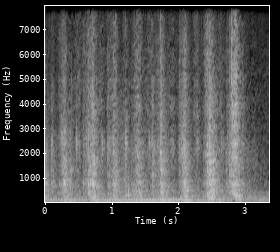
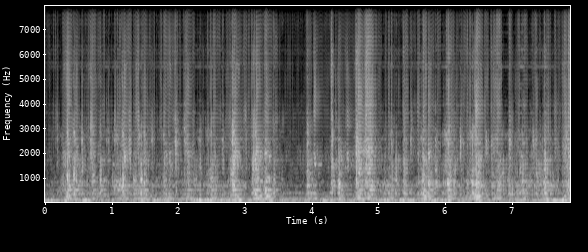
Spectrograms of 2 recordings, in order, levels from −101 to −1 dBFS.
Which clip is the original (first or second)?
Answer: first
